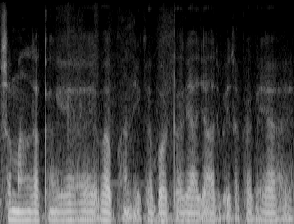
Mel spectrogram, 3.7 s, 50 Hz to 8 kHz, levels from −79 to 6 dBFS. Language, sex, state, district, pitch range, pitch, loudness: Hindi, male, Chhattisgarh, Raipur, 105-115 Hz, 110 Hz, -19 LUFS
